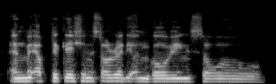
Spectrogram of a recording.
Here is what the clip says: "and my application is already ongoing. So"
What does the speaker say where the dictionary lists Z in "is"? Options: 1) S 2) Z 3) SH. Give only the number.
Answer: 1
